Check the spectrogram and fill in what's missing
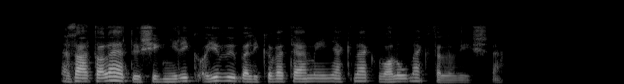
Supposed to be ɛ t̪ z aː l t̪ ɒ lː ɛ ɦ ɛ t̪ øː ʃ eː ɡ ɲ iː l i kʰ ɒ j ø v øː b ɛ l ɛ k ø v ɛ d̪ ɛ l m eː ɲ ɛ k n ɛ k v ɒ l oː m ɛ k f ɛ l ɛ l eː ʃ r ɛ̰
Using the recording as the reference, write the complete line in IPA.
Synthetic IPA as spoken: ɛ z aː l t̪ ɒ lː ɛ ɦ ɛ t̪ øː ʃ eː ɡ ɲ iː l i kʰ ɒ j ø v øː b ɛ l i k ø v ɛ t̪ ɛ l m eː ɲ ɛ k n ɛ k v ɒ l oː m ɛ k f ɛ l ɛ l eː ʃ r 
